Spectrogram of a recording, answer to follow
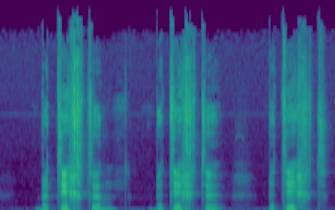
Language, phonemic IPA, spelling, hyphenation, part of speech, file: Dutch, /bəˈtɪxtə(n)/, betichten, be‧tich‧ten, verb, Nl-betichten.ogg
- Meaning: to accuse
